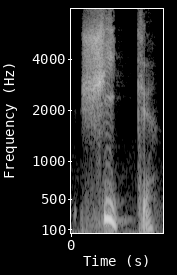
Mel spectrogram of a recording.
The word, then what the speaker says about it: chic: Chic. Okay, you pronounce the final C. And then CH together. Sh.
